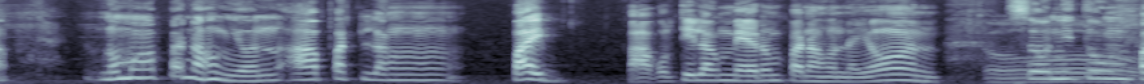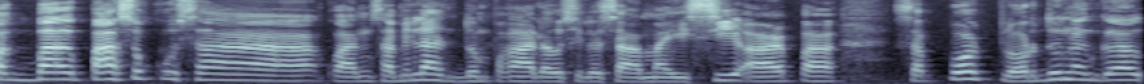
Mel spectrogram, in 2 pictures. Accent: Mimaropa, Philippines; Mindoro ako, Ilocano ang, mga Iloc

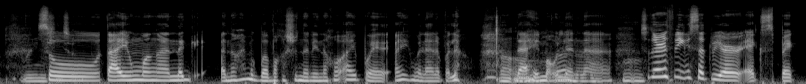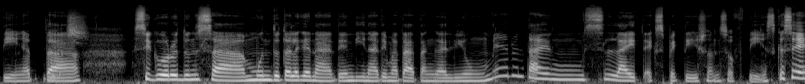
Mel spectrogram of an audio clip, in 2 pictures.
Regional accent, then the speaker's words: Malabon, Metro Manila, Philippines; ina-expect mo naman, sa mga taga-Malabon kami, yes.

